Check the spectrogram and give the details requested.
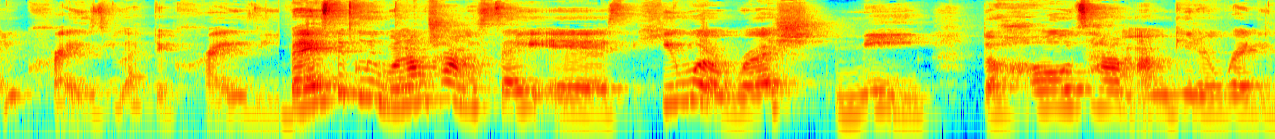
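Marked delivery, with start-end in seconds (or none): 0.0-1.4 quiet mock of him.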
